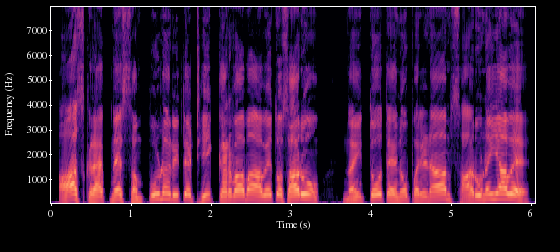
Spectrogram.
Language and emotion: Gujarati, angry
